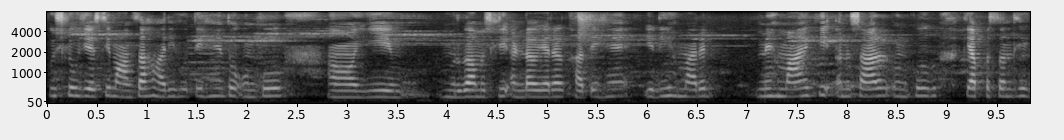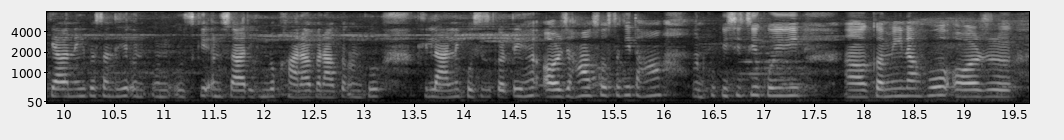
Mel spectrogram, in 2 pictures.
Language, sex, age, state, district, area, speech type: Hindi, female, 30-45, Uttar Pradesh, Mirzapur, rural, spontaneous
